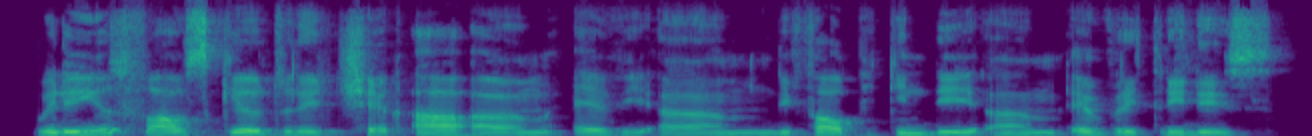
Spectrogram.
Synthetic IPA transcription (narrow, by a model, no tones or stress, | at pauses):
widejuzfɔaəskiltudet͡ʃɛkʰaamɛviʔamdifapʰi̥kĩndeamɛvɹiθɹides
